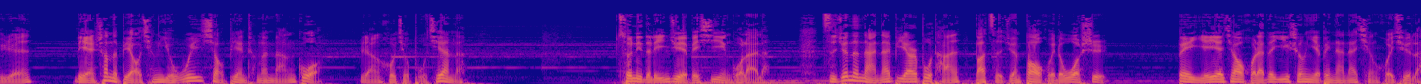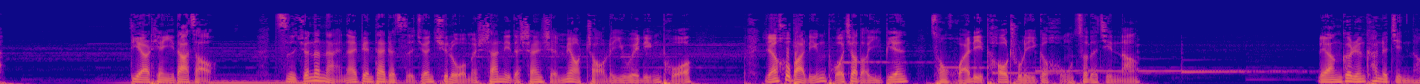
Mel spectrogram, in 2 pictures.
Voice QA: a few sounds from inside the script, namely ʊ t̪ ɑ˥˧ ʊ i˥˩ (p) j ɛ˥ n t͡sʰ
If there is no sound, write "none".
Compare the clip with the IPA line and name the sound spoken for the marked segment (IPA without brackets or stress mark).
p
